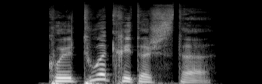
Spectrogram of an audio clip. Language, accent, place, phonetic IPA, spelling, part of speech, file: German, Germany, Berlin, [kʊlˈtuːɐ̯ˌkʁiːtɪʃstə], kulturkritischste, adjective, De-kulturkritischste.ogg
- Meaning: inflection of kulturkritisch: 1. strong/mixed nominative/accusative feminine singular superlative degree 2. strong nominative/accusative plural superlative degree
